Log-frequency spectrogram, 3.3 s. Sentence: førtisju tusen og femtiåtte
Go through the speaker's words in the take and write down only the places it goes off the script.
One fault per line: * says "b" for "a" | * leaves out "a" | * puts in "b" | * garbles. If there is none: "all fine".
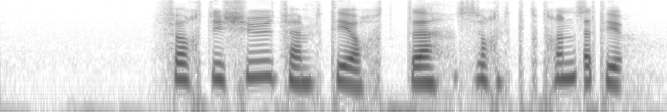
* leaves out "tusen"
* garbles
